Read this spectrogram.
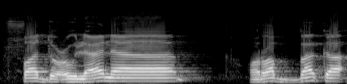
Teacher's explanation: را کو پر پڑھیں گے، را کے اوپر زبر ہے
